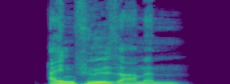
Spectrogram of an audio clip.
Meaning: strong dative masculine/neuter singular of einfühlsam
- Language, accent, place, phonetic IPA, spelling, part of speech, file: German, Germany, Berlin, [ˈaɪ̯nfyːlzaːməm], einfühlsamem, adjective, De-einfühlsamem.ogg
